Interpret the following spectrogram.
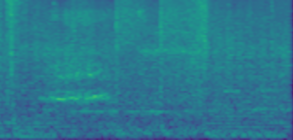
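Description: A van driving at speed with its tyres squealing on the road, under music.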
